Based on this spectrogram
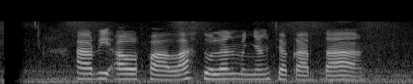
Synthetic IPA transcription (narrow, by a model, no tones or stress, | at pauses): ʔaɾiʔalfalahd̥olanməɲaŋd̥d͡ʒ̥a̤kart̪a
